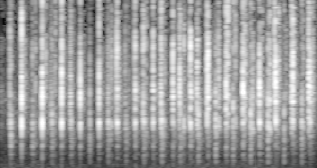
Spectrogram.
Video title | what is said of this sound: Matériel : Présentation des Tooli-art Pack Wildflower #colouring #arttherapy #acrylicpainting #draw | vous secouez la peinture et vous entendez il y a une bille pour bien le secouer et liquifier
